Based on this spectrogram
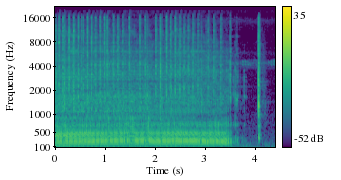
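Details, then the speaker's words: Craftsman chainsaw two-stroke, first start after about five years in a shed: buzzy unsteady idle that sags and cuts out, runs only on choke, seems not picking up enough fuel. "okay so it only wants to run with the choke on oh okay so let's just see how long it'll run"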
